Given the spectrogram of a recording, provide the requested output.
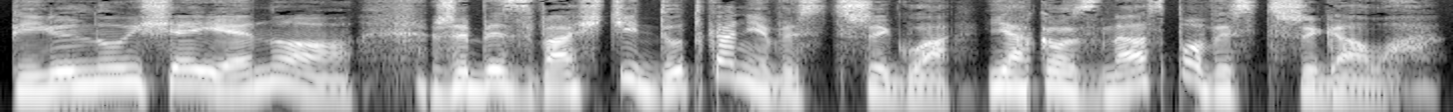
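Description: A small, mocking young officer who needles his friends with sly, unhurried jokes. A man puts on this voice in a dry-sounding audiobook. His lines are lively and drawn out for effect. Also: a little high, no room sound. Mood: teasing. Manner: teasing, sly, deliberate.

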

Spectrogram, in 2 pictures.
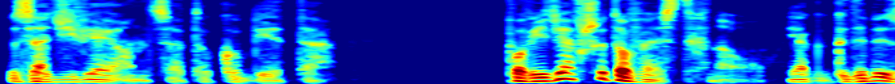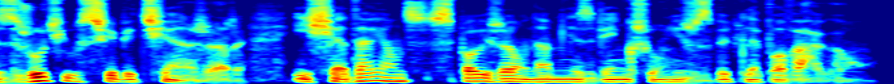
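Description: A man narrating a classic novel as an audiobook, in a measured, expressive reading. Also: low voice, slightly rough, no echo, studio quality.

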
